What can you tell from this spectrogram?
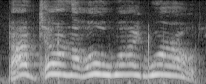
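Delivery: bully yelling back while riding away; shouted taunt. Acted. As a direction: holler it back as you ride off. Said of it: "he shouts back over his shoulder".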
